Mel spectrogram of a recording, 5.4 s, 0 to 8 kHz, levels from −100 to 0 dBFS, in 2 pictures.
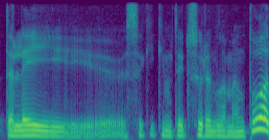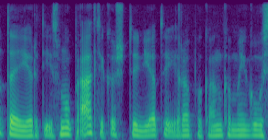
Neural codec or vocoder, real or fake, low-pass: codec, 24 kHz, 0.9 kbps, WavTokenizer, medium speech release version 2; fake; 7.2 kHz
